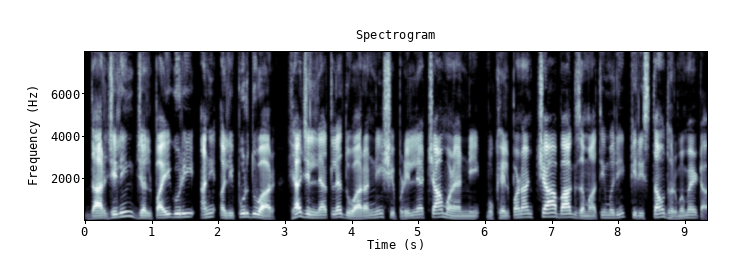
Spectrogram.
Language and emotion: Goan Konkani, neutral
